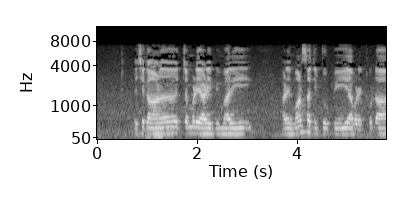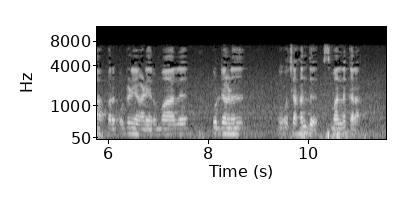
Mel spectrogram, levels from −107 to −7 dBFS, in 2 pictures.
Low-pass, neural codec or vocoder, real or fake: 7.2 kHz; none; real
